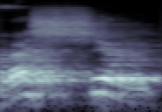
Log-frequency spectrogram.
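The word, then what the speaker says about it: بَشِّرْ: Ini sebenarnya bacanya basyir, Pak. Basyir. Kemudian alladina amanu. Tapi kok di sini rohnya di kata basyir dikasih kasroh, wabasyiri. Wabasyiri harusnya disukunin, basyir.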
